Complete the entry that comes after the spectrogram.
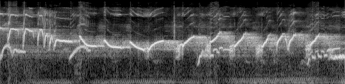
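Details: Murai batu masteran song with full 'tembakan' fill: loud, fast sequence of looping whistled notes, rising and falling about four times a second, with a faint low hum beneath.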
